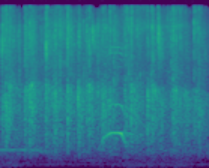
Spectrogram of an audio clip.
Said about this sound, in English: Was that not the best worship you've heard in a long time? Give our worship team a round of applause.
